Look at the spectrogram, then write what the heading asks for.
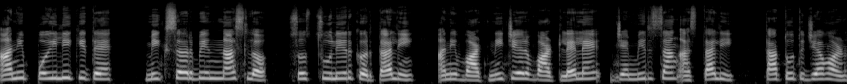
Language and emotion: Goan Konkani, neutral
